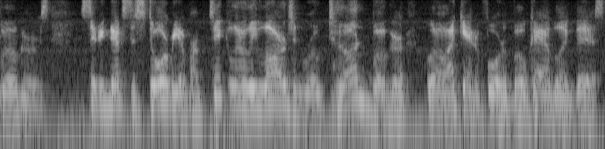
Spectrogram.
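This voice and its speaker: A man performs a cartoonish character voice at fairly high pitch. He keeps a moderate pace over clear background noise. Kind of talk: cartoon impression. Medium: game stream. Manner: slack, drawling, surfer-stoner.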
